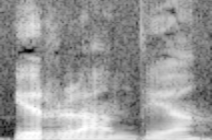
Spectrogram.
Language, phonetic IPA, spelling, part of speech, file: Polish, [irˈlãndʲja], Irlandia, proper noun, Pl-Irlandia.ogg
